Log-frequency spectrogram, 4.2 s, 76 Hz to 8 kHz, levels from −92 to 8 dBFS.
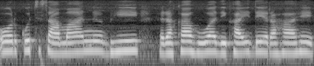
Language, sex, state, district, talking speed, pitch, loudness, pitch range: Hindi, male, Odisha, Nuapada, 145 wpm, 210 Hz, -14 LUFS, 195-220 Hz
